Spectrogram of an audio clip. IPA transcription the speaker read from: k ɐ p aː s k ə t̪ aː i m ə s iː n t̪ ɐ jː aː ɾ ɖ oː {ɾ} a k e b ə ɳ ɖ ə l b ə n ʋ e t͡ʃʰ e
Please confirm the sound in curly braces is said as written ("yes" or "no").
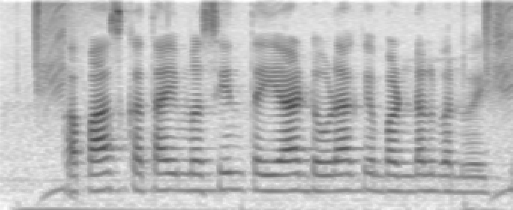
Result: no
